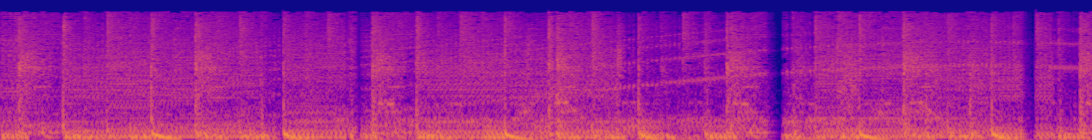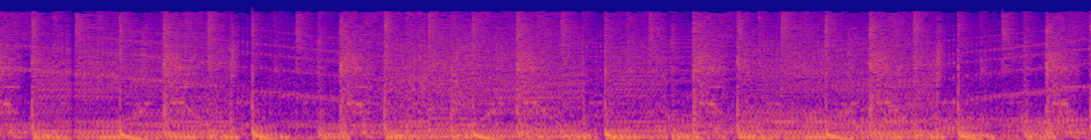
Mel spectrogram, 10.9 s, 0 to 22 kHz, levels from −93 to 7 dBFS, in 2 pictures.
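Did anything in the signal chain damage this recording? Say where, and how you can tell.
Yes. Short concealed packet loss on the network: about 20 ms missing at 1.77, 2.76 and 5.81 s, filled by extending the preceding sound into brief smears.

A burst of packet loss dropped about 80 ms at 3.82 to 3.92 s and 60 ms at 5.10 to 5.19 s. The last sound holds, fades, then jumps ahead.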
